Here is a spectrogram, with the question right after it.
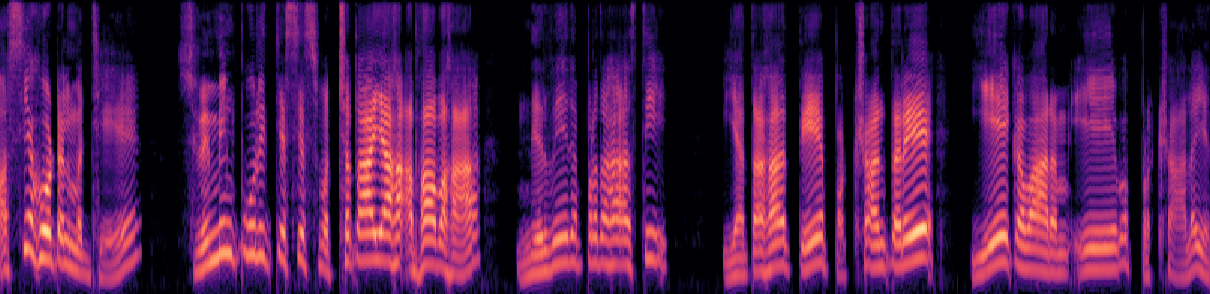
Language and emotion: Sanskrit, disgusted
